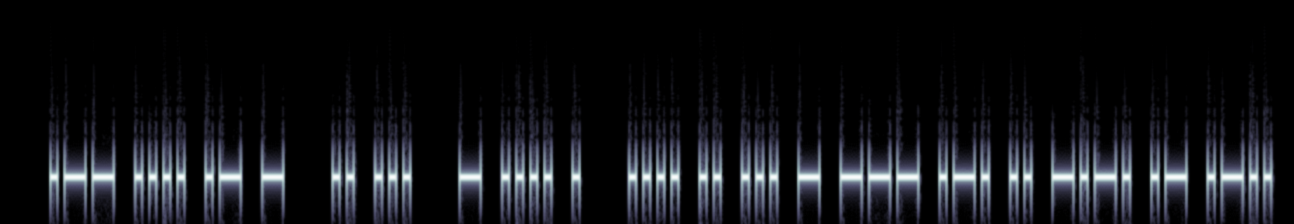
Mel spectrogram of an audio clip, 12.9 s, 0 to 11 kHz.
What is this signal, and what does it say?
Morse code, heard as a keyed tone, about 17 wpm, 700 Hz. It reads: WHAT IS THE HISTORICAL
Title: Sentences from Top 1000 Words - Review Part 5 - 17wpm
